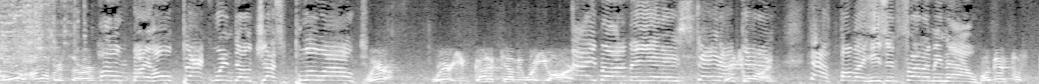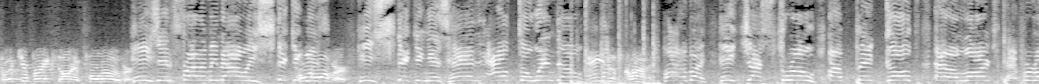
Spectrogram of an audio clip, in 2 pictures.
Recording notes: "05-How's My Driving" from archive.org was assembled into the "RBCP's Personal Prank Phone Calls Collection" podcast by Fourble.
